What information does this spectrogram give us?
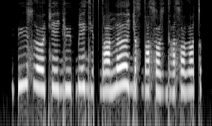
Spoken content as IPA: ʔ yː s ðˤ yː c eː ɟ yː ɓ e dʲ ɐː t dˤ ɐː ŋ ɐː ɟ o s dˤ o sˤ o z dʱ ə sˤ o ðˤ o t

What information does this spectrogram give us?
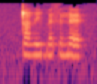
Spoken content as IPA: ʈ a ð i b ɛ s ɘ n ɛ

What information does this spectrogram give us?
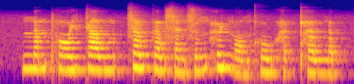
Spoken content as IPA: n̪ ɐ˨˧ m pʰ ɔː˨˧ j k aː˨ w n̪ ʊ˨˥ k̚ s ɐ˧ w k ɐ˨ w s ɐ˨˩ n s ʊ˨˥ ŋ h ɵ˥ ɥ ŋ ɔː˨˩ m kʰ o˨ w h ɐ˨ k̚ pʰ ɐ˨ w ŋ ɐ˨˥ p̚

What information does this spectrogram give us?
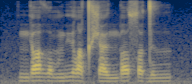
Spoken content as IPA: mʲ ø ə̯ ðˤ y m y l o tˤ ʃ ø ə̯ mʲ u sˤ o d ɯ

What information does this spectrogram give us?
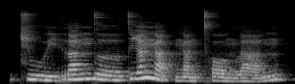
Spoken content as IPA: t͡ɕ uː˨˩ j r a˦˥ n d ɤː˧ t i˦˥ a̯ ŋ a˨˩ k̚ ŋ a˨˩ ŋ tʰ ɔː˨˩ ŋ l a˩˦ n

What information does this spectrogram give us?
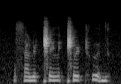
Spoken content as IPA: s a ɳ ɯ ǁ ɪ l ə ǁ ɯ ʈʰ ɯ d

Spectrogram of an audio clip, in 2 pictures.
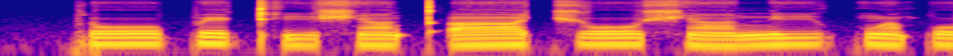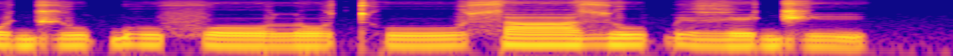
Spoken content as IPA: ɾ oː˦ p e˦ kʼ i˨ ʃ ã˦˨ kʼ aː˦ t͡ʃ oː˦ ʃ ã˨˦ n iː˦ kʷ ã˦ p o˦ d͡ʒ u˦ ɓ u˦ f oː˨ l o˨ tʰ uː˨˦ s aː˦ z u˦ ɓ ɪ˨ ɣ e˦ d͡ʒ i˨

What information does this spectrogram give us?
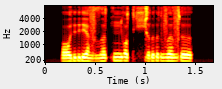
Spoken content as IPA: ɔ˩˧ rʲ a˧˩ v ð ʌ˧ t ɲ ɔ˧ t ç ʌ˩˧ r v ɜ˧ v ɾ ə˧˩

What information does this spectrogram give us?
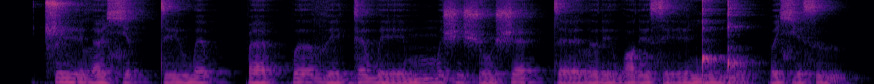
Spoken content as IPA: ʈ͡ʂ ɪː l æ ɕ ɛ tː ɪː w ɛ pː æ pː əː v e ɡ ɛ w e mː ə ʃ ɪ ʃ o ʃ ɛ tː ɛ l ə ɾ ɪ w ɒ ɾ ɪː s ɪː ŋ͡ǃ ɯ ŋ͡ǃ o pː ɛ ɕ e s ɯː

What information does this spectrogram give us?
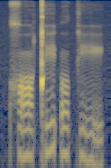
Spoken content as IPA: x ɔː ǃ i ʔ o k i

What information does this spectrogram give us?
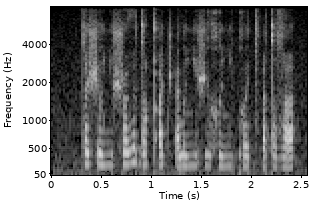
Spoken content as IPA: tˤ ɪ ʃ ɔ ʎ ʊ ʃ o ðˤ ɪ d i qʼ ɔ t͡ʃʼ a w ɔ ʎ ɪ ʃ ɪ ʊ̯ x ɔ ʎ ɪ ɡ ɔ ə̯ t͡sʼ ɪ tˤ ɪ zˤ ɪ

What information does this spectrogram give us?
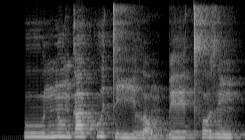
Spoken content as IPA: uː˦ n ũ˦ ɡ a˦ kʷ i˦ t iː˨ l ɔ˨ m ɓ eː˦ tʰ o˦ z ĩ˦

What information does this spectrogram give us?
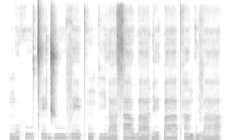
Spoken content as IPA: ŋ o˨ h uː˦ tʰ e˦ d͡ʒ uː˨ v e˦˨ pʰ ũ˦ k i˦ l a˨ s aː˦ w aː˨ ɗ e˨˦ k͡p aː˦ pʰ ã˦ ɡʷ i˨ v a˨˦

